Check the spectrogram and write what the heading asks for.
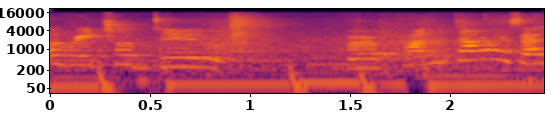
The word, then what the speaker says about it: berpantang: So Emmy asks, how would Rachel do berpantang? Is that how you say it? Yeah, berpantang.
